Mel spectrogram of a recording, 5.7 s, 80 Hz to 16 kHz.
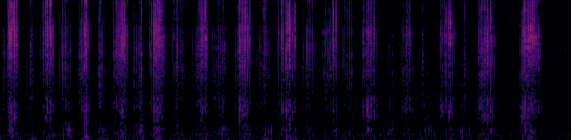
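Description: Long nails rapidly scratch across the textured surface of a solid, yellow, honeycomb-patterned beeswax candle held in one hand. About 30 quick, bright, hissing scrape strokes follow one another at an uneven pace, with almost no low end and no ring after each stroke.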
